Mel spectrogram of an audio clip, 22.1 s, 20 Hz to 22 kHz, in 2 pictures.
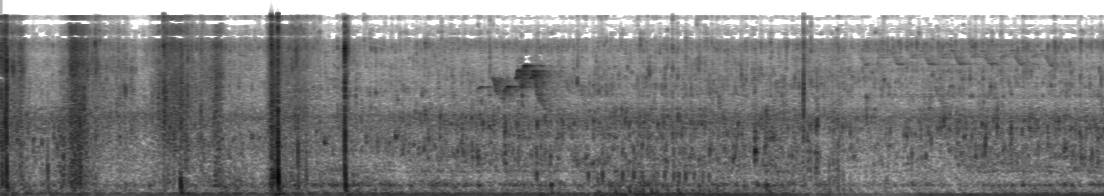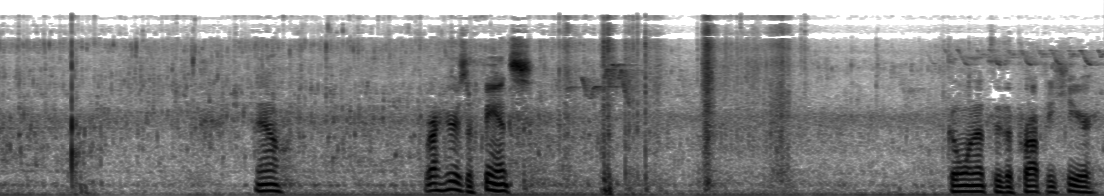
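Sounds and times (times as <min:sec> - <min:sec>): brook trickling: 0:00.0 - 0:22.0.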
